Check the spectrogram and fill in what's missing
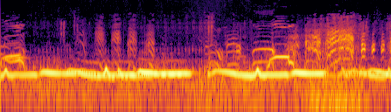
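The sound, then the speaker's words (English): Male greater prairie chickens booming at a lek breeding ground at dawn, performing display rituals and competing for females, recorded by nature recordist Lang Elliott: overlapping low, hollow moaning tones hold steady throughout, with sharper cackles and whoops breaking in, busiest toward the end. “Leks are breeding grounds where certain species like these male greater prairie chickens perform display rituals and compete for the affections of females.”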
